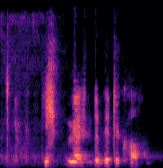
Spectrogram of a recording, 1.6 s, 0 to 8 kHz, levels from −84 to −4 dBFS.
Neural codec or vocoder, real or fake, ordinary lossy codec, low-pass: codec, 16 kHz, 2 kbps, FreqCodec, smaller model; fake; none; none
